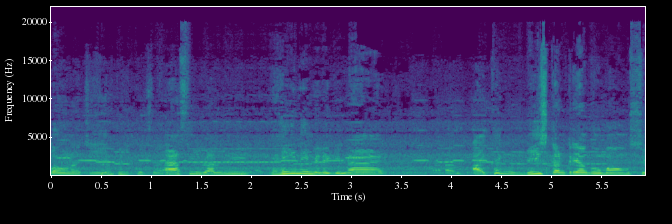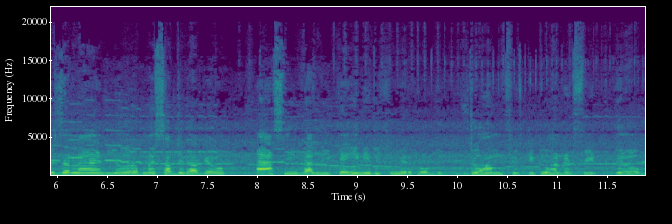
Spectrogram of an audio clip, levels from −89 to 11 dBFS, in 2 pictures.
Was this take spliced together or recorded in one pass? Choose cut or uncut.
uncut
